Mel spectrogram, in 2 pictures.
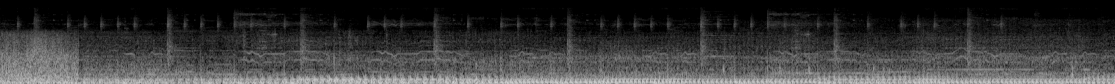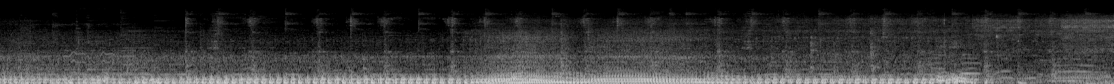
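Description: Bajaj Pulsar NS200 single-cylinder engine running steadily under way. About 16 s in, its pitch swings up and down as the throttle changes. The engine goes quieter shortly before the end as the bike pulls up.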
